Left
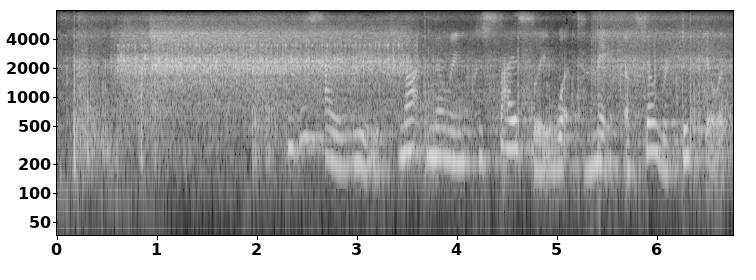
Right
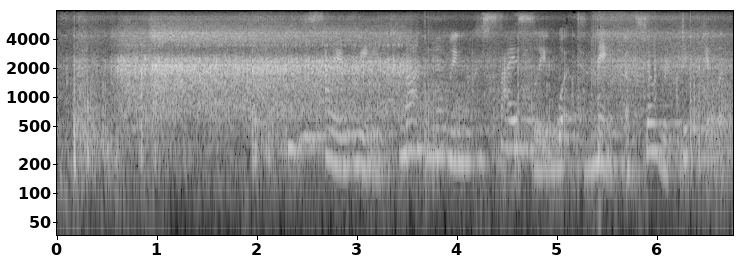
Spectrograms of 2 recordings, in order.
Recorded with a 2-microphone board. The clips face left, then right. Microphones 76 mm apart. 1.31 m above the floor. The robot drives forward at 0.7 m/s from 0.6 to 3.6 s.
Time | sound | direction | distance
2.3 | a woman speaking | 15° left (ahead or behind) | 2 m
